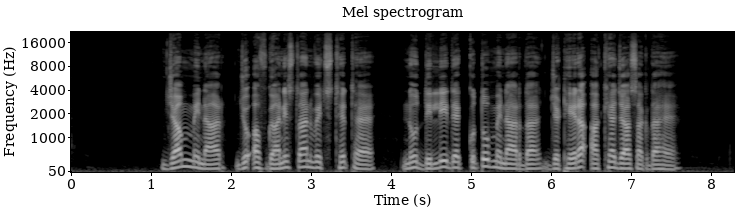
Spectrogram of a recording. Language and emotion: Punjabi, neutral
